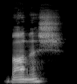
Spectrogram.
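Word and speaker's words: bainis: Ai after a consonant is pronounced as an a. So we have uh banish banish.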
